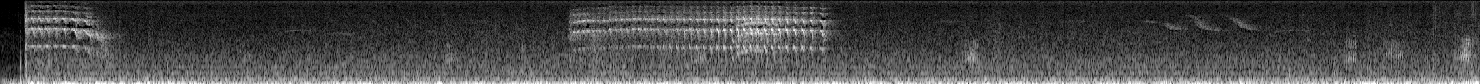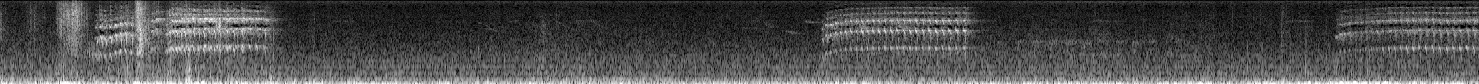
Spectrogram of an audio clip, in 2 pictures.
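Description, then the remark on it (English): A chorus of about six gyr cuckoos in tum trees at the edge of a newly plowed pasture on the tum orchard side calls in repeated bursts of stacked, harmonic notes, the calls recurring every few seconds over a steady buzzing insect drone and low background hum. “That was a chorus of gyr cuckoos. There's about six of them.”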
